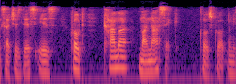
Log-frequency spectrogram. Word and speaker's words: kama manasic: A kind of thinking such as this is, quote, kama manasic, close quote. Let me spell that, readers aside, K-A-M-A hyphen M-A-N-A-S-I-C, kama manasic, end of readers aside.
